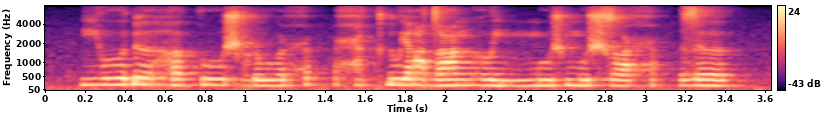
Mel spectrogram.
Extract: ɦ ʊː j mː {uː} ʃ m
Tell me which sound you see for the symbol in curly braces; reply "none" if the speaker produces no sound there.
uː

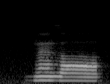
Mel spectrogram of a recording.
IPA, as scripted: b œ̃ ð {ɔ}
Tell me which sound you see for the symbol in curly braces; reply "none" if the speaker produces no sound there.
ɔ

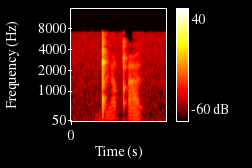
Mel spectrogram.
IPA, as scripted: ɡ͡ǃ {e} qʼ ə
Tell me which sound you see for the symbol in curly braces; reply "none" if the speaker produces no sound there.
y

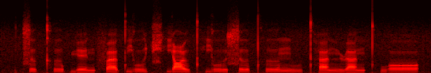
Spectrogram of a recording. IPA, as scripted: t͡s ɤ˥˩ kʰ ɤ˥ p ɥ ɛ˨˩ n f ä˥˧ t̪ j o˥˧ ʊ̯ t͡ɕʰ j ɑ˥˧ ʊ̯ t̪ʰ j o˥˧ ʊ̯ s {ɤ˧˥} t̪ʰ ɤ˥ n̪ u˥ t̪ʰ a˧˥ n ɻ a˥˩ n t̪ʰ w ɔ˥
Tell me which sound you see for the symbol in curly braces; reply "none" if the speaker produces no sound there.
ɤ˥˩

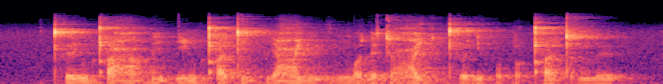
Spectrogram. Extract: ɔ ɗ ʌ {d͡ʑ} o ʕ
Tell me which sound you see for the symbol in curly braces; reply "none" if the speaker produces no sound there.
d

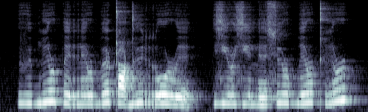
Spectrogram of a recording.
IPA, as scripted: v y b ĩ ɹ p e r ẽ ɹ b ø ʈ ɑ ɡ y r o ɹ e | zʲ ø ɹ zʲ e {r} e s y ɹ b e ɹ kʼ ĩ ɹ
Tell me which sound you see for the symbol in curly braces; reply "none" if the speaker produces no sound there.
n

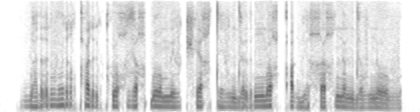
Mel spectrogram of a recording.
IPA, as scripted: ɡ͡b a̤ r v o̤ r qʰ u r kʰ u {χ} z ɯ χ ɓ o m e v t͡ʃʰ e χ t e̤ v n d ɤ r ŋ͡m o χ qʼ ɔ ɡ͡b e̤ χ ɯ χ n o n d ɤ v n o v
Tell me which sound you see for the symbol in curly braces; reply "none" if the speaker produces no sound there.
χ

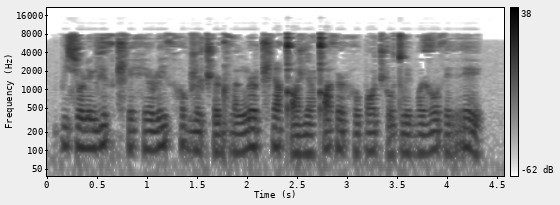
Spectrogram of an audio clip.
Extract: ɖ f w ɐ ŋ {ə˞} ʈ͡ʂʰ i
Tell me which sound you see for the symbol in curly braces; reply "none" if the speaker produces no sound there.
ə˞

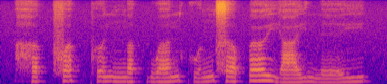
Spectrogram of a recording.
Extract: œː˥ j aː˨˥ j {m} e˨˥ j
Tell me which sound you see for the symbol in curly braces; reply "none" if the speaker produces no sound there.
n̪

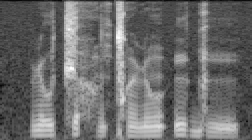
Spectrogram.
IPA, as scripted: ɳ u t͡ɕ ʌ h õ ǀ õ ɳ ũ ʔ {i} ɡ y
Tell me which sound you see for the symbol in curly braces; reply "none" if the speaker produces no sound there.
y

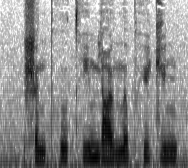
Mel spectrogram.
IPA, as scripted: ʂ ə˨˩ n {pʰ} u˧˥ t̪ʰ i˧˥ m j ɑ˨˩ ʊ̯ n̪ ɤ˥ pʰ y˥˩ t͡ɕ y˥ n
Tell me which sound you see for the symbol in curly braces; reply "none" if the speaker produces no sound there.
pʰ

